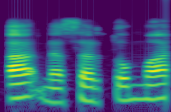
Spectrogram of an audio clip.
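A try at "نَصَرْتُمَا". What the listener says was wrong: तुम्मा नहीं, तुमा खाली, तुमा।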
